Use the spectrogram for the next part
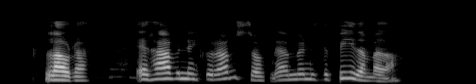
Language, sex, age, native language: Icelandic, female, 40-49, Icelandic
